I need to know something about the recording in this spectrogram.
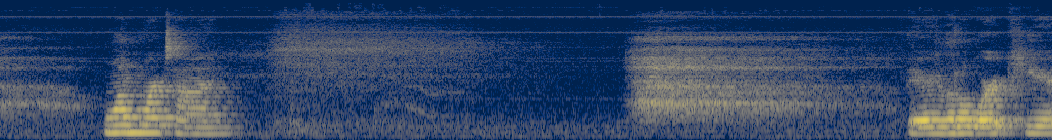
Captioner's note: big audible breath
